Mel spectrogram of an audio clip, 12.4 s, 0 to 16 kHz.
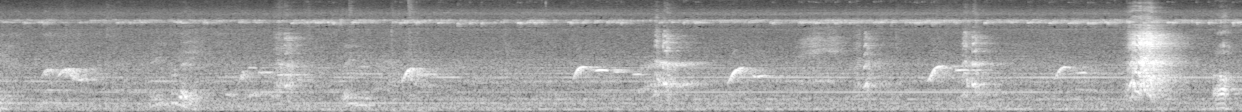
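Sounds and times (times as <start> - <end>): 
faint steady hum: 0.0 - 12.4
parrots calling with whistled notes and squawks in a zoo animal house: 0.4 - 1.0, 2.3 - 4.7, 5.7 - 12.0.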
